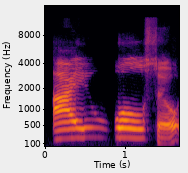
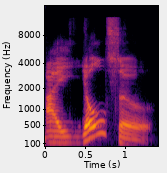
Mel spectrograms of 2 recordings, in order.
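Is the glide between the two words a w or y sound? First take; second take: w sound; y sound. First: A w sound links the two words. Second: A y sound links the two words. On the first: The speaker calls it wrong. "Kita tambah W" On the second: The speaker calls it right. "I pasti deket sama Y kan?"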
